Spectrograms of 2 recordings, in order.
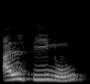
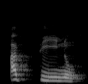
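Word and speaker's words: التين: Instead of al-tinu, we used to pronounce it as at-tinu.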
